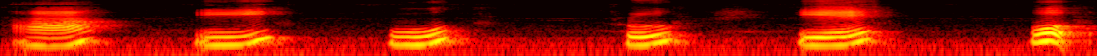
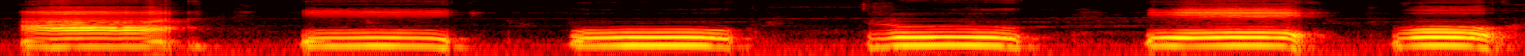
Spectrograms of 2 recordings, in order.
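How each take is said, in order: First: ఆ, ఈ, ఊ, రు, ఏ, ఓ each clipped to a single short beat; short vowels ఆ ఈ ఊ, one beat each. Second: ఆ, ఈ, ఊ, రు, ఏ, ఓ each held for two beats like a sung note; long vowels ఆ ఈ ఊ held out two counts; long drawn vowels. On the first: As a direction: say ఆ ఈ ఊ రు ఏ ఓ quickly, one count per vowel, no drawing out. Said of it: "ఒకేసారి పలికే వాటిని". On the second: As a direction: draw out every vowel ఆ ఈ ఊ రు ఏ ఓ, stretching each sound. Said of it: "వీటిని రాగం తీసి కూడా పలకాలి". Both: Shown as a demonstration.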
